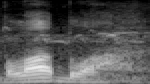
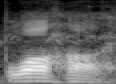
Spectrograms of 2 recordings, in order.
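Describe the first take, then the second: First: The name sounds like two repeated 'blah' syllables. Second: The name sounds like 'bla' followed by 'ha'. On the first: The speaker calls it wrong. "It's not blah blah" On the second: The speaker calls it right. "It's blaha"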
